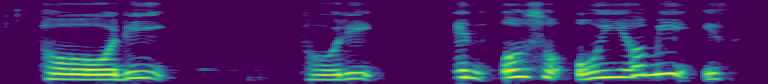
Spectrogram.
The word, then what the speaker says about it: 鳥: This kanji means birds, aves, and we pronounce 鳥.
